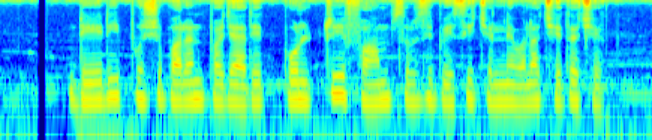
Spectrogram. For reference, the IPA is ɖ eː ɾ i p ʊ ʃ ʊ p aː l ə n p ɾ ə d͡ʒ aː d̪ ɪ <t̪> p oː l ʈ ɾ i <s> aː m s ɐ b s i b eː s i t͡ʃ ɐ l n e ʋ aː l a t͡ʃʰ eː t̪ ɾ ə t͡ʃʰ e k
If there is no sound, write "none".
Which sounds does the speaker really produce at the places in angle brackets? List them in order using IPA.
t̪, f

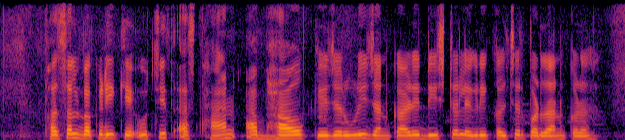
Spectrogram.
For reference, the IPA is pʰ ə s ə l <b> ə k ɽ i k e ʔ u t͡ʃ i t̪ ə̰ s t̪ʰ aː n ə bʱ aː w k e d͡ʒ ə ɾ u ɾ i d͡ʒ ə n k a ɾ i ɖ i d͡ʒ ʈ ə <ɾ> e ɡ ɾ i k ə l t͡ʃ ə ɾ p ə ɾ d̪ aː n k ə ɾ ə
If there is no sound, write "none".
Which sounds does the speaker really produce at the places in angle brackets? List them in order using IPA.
b, l

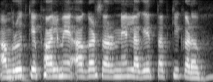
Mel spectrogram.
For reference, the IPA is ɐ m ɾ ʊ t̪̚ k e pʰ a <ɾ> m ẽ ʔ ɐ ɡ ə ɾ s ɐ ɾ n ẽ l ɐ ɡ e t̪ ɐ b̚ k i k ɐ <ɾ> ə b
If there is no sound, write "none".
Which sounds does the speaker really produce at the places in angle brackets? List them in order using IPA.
l, ɽ

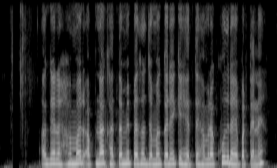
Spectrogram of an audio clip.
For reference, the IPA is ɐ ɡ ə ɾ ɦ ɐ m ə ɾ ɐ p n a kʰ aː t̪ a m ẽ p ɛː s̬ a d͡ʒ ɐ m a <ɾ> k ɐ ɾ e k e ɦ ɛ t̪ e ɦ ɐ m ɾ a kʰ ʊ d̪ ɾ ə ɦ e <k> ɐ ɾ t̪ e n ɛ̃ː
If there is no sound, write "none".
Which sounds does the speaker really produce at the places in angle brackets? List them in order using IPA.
none, p

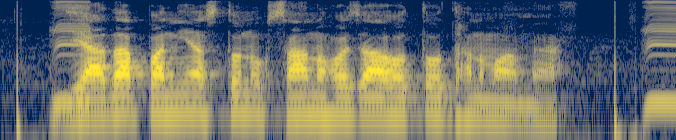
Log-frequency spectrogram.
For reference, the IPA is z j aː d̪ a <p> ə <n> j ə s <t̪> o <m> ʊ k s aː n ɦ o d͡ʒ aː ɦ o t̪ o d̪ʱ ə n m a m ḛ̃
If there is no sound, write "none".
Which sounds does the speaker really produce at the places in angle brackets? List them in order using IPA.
p, n, t̪, n

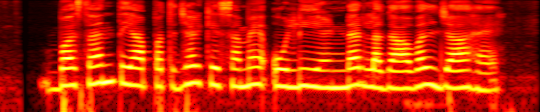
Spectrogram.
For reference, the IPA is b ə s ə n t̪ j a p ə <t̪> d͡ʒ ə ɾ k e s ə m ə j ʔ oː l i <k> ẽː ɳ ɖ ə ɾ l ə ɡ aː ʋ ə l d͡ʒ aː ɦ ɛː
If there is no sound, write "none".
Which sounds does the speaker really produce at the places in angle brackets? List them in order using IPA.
t̪, none

